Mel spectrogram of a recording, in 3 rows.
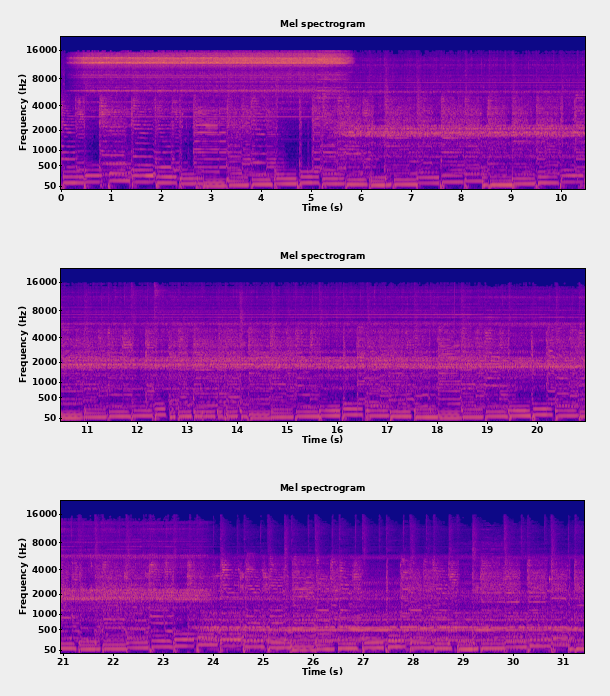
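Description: Background music with a steady beat over the sound of a CNC router milling aluminum sheet with a 1/4-inch solid carbide spiral O-flute bit at 10,000 RPM. The cut has a rattling edge of chatter, which the machinist put down to the sheet being held only by double-sided tape and clamps, a setup not rigid enough.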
